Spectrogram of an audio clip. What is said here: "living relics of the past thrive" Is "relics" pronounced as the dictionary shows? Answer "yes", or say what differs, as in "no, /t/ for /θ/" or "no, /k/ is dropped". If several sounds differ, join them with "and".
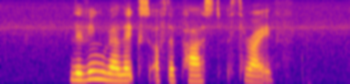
yes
